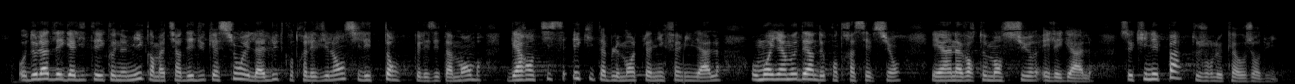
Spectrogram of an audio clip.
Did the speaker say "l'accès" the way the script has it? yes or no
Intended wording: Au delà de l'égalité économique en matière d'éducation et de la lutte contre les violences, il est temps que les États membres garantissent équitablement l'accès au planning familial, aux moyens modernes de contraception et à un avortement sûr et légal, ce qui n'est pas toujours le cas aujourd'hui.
no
